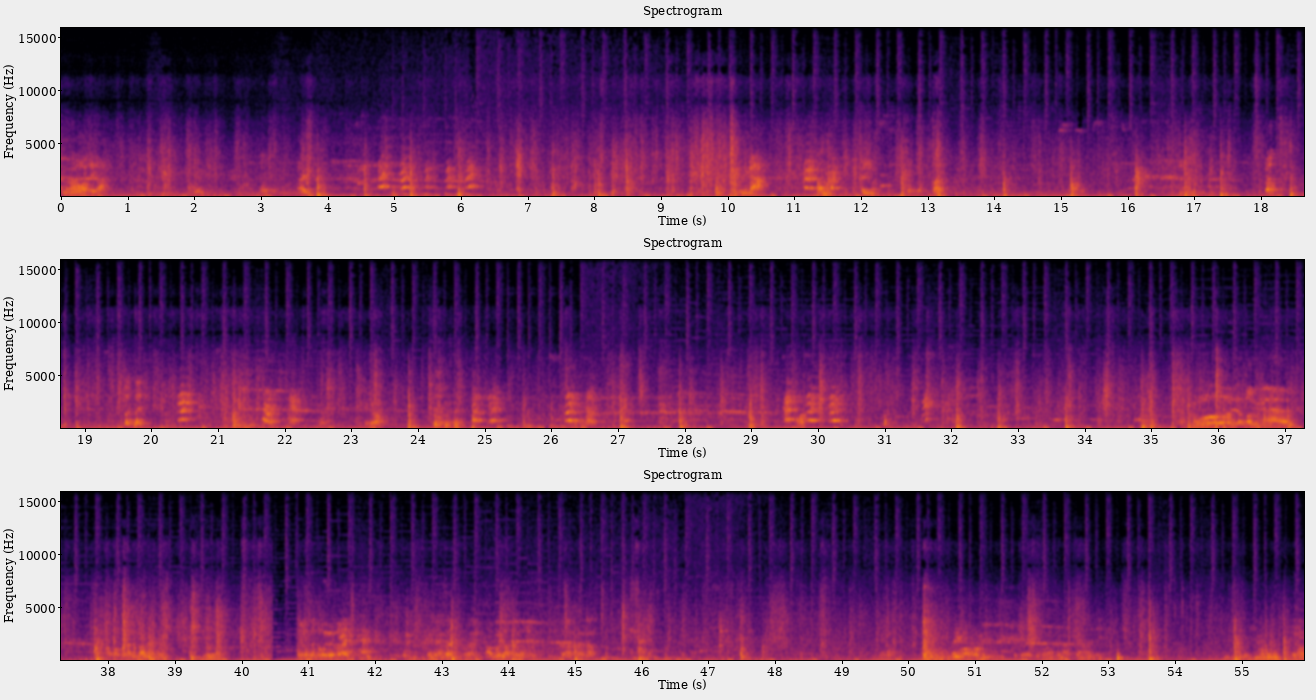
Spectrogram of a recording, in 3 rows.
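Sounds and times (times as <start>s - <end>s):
players shouting: 0.0s - 51.0s
basketball bouncing on concrete: 3.7s - 13.3s, 14.1s - 15.4s, 16.0s - 41.8s, 42.9s - 46.3s, 47.2s - 48.1s, 49.8s - 51.2s, 52.4s - 53.9s, 54.9s - 55.9s
dog barking: 4.5s - 6.6s, 11.1s - 12.8s, 20.2s - 22.5s, 24.8s - 25.4s, 26.1s - 28.1s, 29.5s - 30.5s, 31.5s - 33.9s.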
